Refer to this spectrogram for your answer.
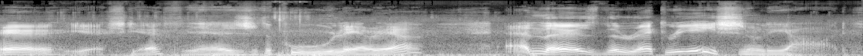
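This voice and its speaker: A man's put-on character voice at a medium pitch, with very wide pitch swings, a very slow pace and clear background noise. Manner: formal, courteous.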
